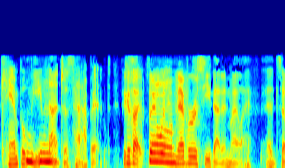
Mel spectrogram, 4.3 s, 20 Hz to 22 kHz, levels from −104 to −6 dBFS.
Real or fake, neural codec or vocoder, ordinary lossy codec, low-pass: fake; codec, 16 kHz, 2 kbps, FunCodec, trained on LibriTTS, 25 frames a second; AAC, 24 kbps; 5.4 kHz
